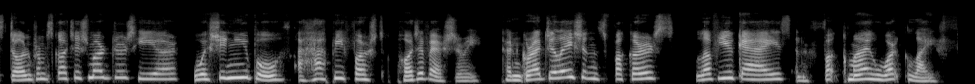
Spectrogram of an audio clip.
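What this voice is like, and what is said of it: Non-American accent. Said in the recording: “That accent is so fucking awesome ... my fucking shitty American accent”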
